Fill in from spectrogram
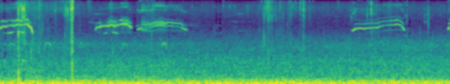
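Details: Bald eagle nest while the mother feeds her chicks: several short high whistled calls, some paired, rising then flattening, scattered across the clip among sharp clicks and taps, over a constant low background rumble.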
